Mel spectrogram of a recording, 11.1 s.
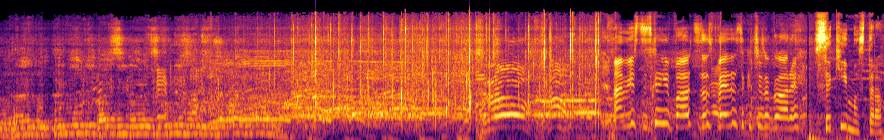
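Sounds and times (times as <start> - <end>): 
speech: 0.0 - 3.9, 7.9 - 11.0
audience applause and cheering: 2.1 - 7.9.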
